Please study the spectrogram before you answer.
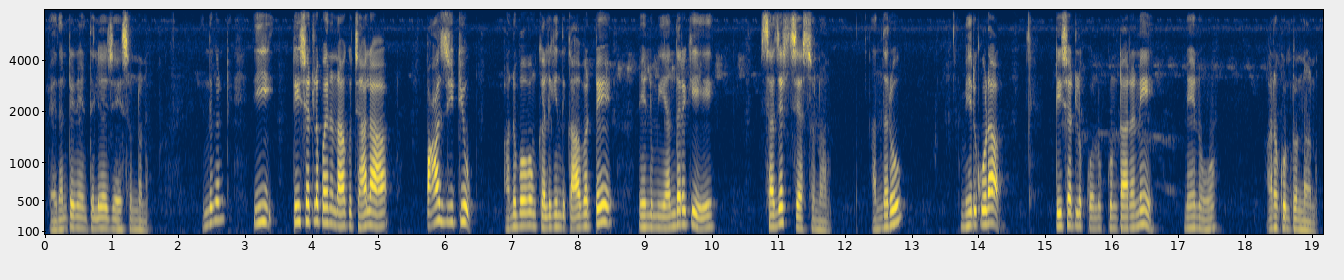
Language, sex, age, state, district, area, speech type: Telugu, male, 45-60, Andhra Pradesh, Chittoor, urban, spontaneous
